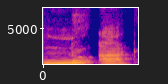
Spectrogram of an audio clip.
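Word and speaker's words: נֹחַ: Noah's name, pronounced correctly, is Nuach, and it means to rest.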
